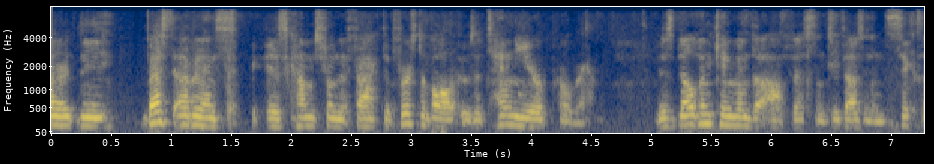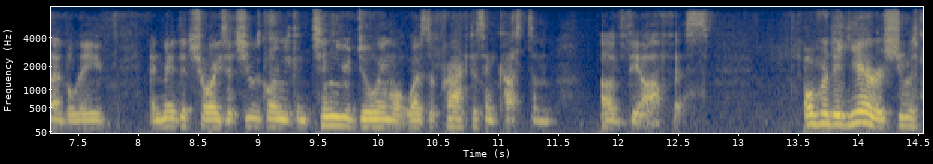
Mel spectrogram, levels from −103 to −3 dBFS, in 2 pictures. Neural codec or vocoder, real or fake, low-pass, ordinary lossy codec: codec, 16 kHz, 4 kbps, FreqCodec, smaller model; fake; 7.2 kHz; Opus, 64 kbps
